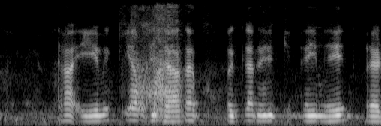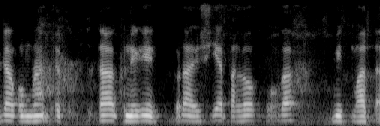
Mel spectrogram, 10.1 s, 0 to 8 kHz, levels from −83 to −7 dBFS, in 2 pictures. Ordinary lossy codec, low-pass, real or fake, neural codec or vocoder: Opus, 24 kbps; 7.2 kHz; fake; codec, 16 kHz, 2 kbps, FunCodec, trained on LibriTTS, 25 frames a second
